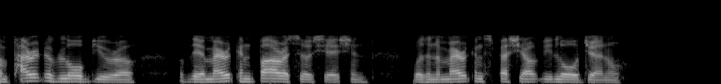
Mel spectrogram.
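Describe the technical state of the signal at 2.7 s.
Right around 2.7 s there's a lost iLBC frame, spanning 2.67 to 2.70 s, so about 30 ms of missing audio. The decoder covers the hole by repeating the last pitch cycle with some noise mixed in, so you hear a brief held, slightly buzzy vowel, and the speech snaps back right after because each iLBC frame decodes independently.

Underneath that, the whole clip is going through the iLBC codec, and the damage is plainly audible. It's narrowband, so nothing above 4 kHz survives, and the speech comes across clear but a bit rough and synthetic. The sound fits the 13.33 kbps mode with 30 ms frames.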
